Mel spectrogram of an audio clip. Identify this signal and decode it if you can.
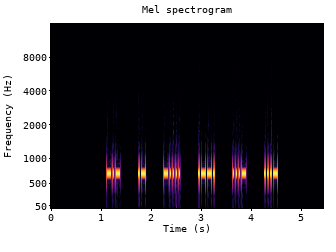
Morse code, heard as a keyed tone, about 40 wpm, spaced as for 19 wpm, 700 Hz. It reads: KA6PVV
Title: USA Call Signs - 6 Characters - 4x Character Spacing - 40wpm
